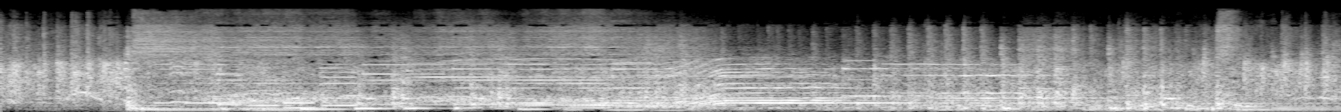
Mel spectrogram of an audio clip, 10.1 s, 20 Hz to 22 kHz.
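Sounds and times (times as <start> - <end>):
country band playing: 0.9 - 10.0
sliding note: 1.3 - 7.6.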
